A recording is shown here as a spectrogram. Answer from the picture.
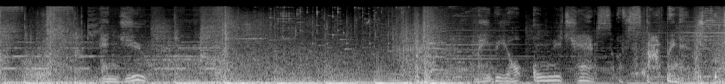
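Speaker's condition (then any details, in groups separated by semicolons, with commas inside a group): No condition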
